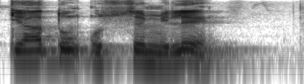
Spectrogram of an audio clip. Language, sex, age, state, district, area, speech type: Hindi, male, 18-30, Uttar Pradesh, Jaunpur, urban, read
